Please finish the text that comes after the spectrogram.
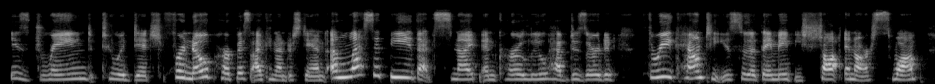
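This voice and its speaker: A woman's voice: sits high, a bit bright. A young woman acting a haughty, witty aristocratic mother in a staged reading, pompous, arch and declamatory. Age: young adult. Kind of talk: staged reading of a period comedy.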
